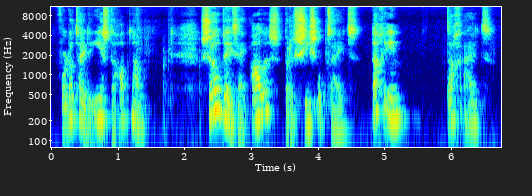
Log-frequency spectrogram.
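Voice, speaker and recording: A woman reading a picture book aloud to children, gently pointing out the pictures as she goes. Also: medium pitch.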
